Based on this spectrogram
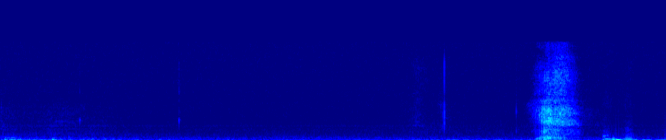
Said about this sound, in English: I thought I had to sneeze. Don't you know how, like, your nose is, yes, like, you about to sneeze? Yes. It was, like, right there. Right there.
